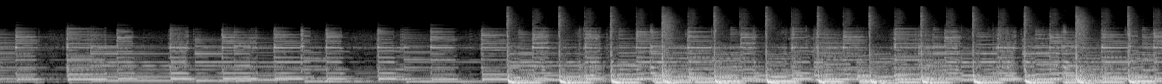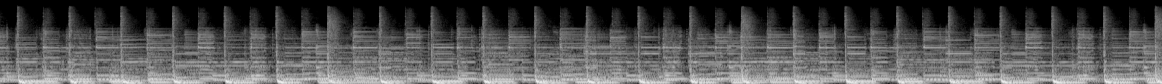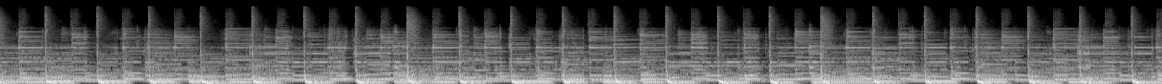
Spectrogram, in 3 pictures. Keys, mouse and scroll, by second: 0.7-2.0 drag, 2.0 KP_0, 3.2-3.7 scroll up 1, 3.7-5.4 shift+middle drag, 5.4 scroll down 1, 5.7-6.1 scroll up 1, 6.1-6.8 shift+middle drag, 6.8-7.1 scroll down 2, 7.1-7.7 scroll up 2, 7.7-8.0 scroll down 1, 8.0 scroll up 1, 9.1 alt+z, 9.5 scroll down 1, 9.9 scroll up 1, 10.8 ctrl+z, 11.2 scroll down 1, 11.5-12.0 scroll up 2, 12.3-13.1 shift+middle drag, 13.1 scroll down 1, 13.5-15.1 shift+middle drag, 15.1 ctrl+b, 17.8 ctrl+b, 23.2 scroll down 2, 23.4-23.9 middle drag, 23.9 scroll down 1, 24.1 middle click, 24.6-25.7 scroll down 1, 25.7 Tab, 25.9 click, 26.2-27.1 scroll up 2, 27.1 ctrl+z, 27.3 ctrl+z, 27.5 ctrl+z, 27.8 ctrl+z, 28.0 ctrl+z, 28.3 ctrl+z, 28.6 ctrl+z, 29.0 scroll down 2, 29.2 middle click, 30.0-31.4 drag, 31.4 scroll up 3, 31.8-32.5 shift+middle drag, 32.5-32.9 scroll down 1.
